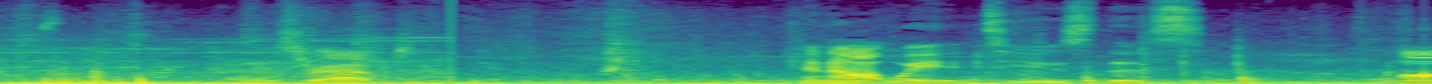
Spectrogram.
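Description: A young woman speaks cheerfully and close by.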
